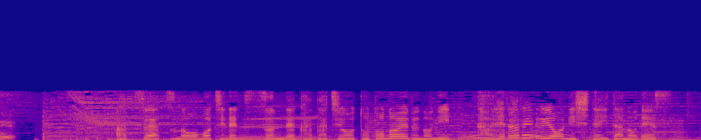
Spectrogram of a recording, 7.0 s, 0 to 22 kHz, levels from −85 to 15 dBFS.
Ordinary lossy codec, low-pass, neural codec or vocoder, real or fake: none; none; none; real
